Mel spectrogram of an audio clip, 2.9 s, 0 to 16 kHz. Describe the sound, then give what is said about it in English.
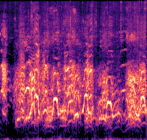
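Nearly 200 sled dogs at a sled dog camp on the Norris Glacier, in Juneau's ice field, bark and yip all at once, a dense, overlapping chorus of excited high-pitched cries that carries on without pause, fairly loud, with no one talking. “It's the Norris Glacier Sled Dog Camp. Each year, from late April through mid-August, nearly 200 dogs from all over the U.S. live on the glacier.”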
